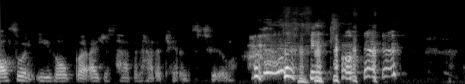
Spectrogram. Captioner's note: laughs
